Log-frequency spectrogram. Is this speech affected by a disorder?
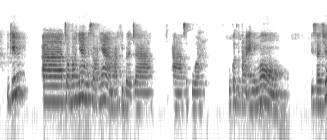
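No.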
